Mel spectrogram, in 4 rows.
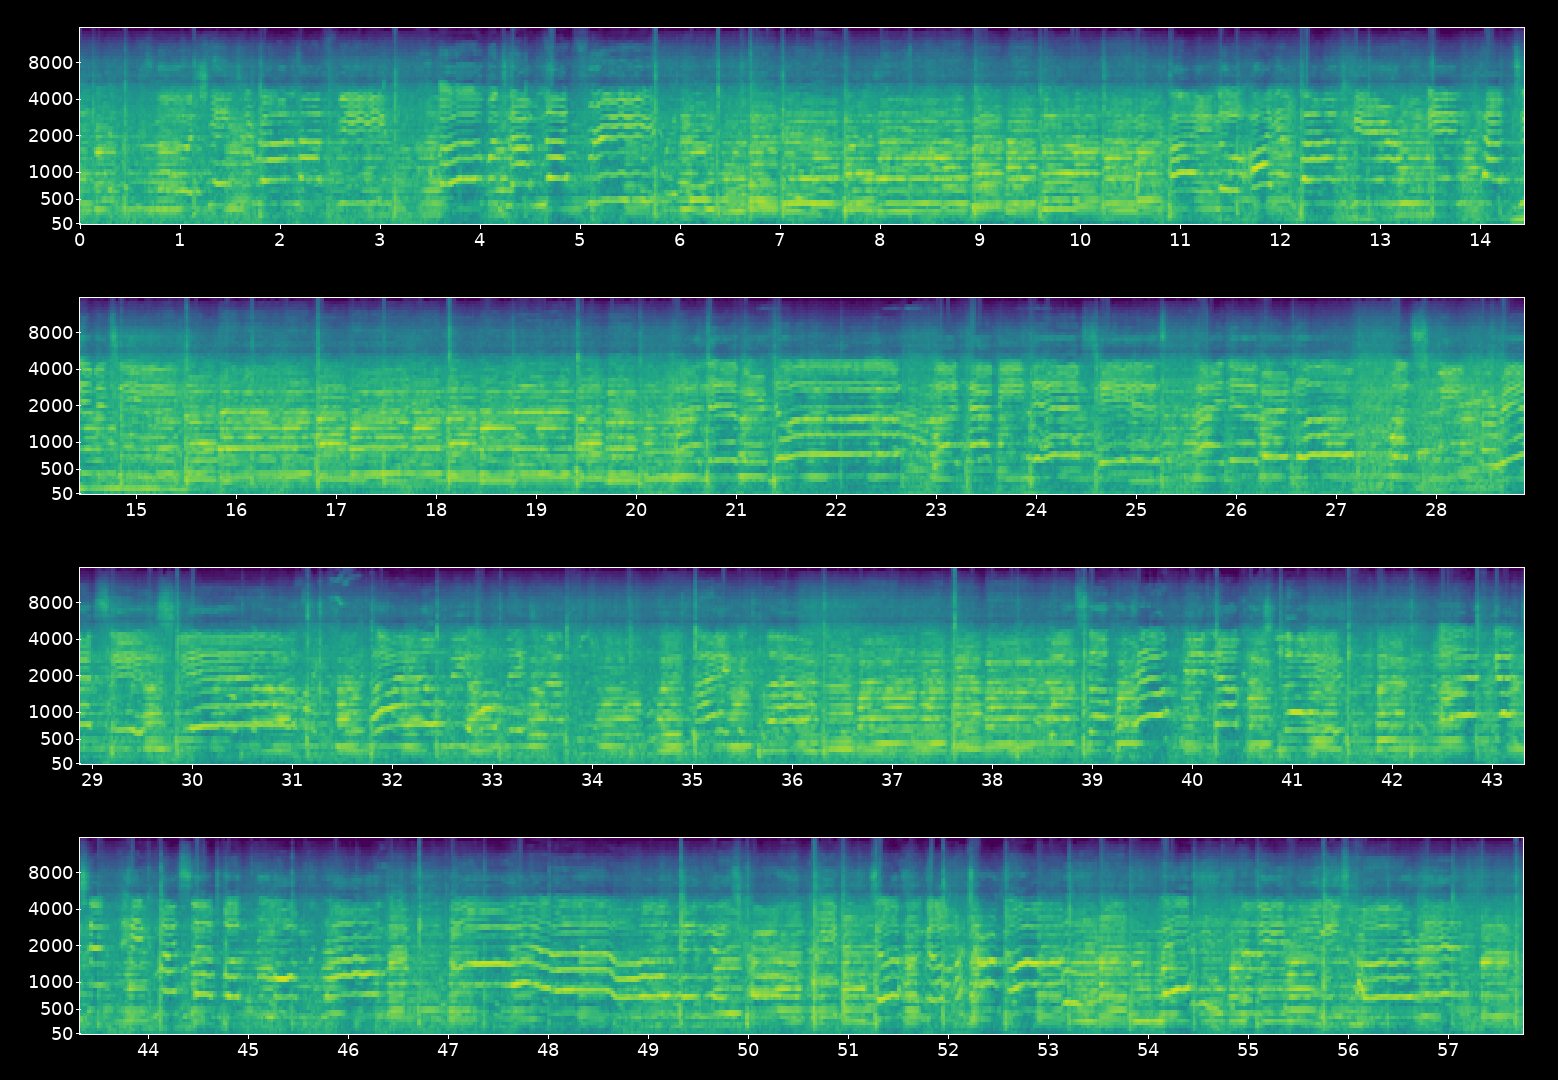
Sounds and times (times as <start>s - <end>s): Accordion: 0.0s - 57.7s.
